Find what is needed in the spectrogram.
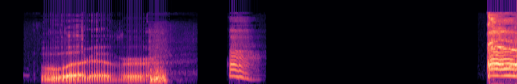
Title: Burp contest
